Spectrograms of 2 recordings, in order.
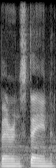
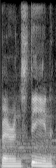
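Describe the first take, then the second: First: The last syllable sounds like 'stain'. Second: The last syllable sounds like 'steen'. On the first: This is the official name. "it's always been the Berenstain Bears" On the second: This is the name as many people remember it. "It is Steen, not Stain"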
